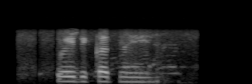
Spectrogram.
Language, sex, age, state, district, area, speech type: Hindi, female, 18-30, Bihar, Madhepura, rural, conversation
